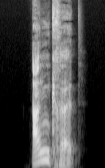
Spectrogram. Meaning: second-person plural subjunctive I of ankern
- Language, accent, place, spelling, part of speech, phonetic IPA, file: German, Germany, Berlin, ankret, verb, [ˈaŋkʁət], De-ankret.ogg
